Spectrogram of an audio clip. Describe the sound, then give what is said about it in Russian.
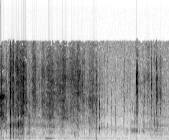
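Crunchy biting and chewing of a small sausage, with a few crisp bites followed by softer, irregular mouth sounds that stay fairly faint. “А в конце дня нам заплатили этой маленькой колбаской. Ешь, моя милая.”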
